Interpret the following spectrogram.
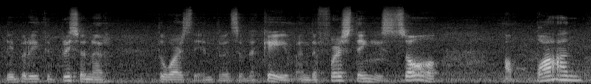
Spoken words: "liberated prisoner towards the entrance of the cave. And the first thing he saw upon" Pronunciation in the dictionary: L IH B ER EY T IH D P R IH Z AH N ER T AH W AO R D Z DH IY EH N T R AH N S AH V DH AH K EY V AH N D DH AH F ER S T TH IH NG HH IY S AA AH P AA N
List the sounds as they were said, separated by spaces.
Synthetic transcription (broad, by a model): L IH B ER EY T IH D P R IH S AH N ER T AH W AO R D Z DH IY EH N T R AH N S AH V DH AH K EY V AH N D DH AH F ER S T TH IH NG HH IY S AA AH P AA N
